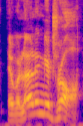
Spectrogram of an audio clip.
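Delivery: slurred drowsy Dormouse; lightly voiced drowsy creature; yawning, sleepy. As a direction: mumble it half asleep. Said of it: "yawning and rubbing its eyes".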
